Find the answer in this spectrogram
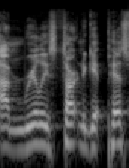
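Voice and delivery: normal talking voice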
